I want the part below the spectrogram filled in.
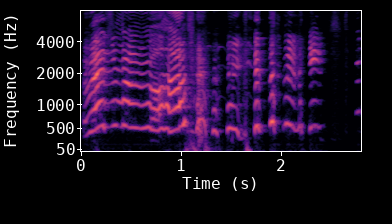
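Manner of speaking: high, loud cracking up mid-sentence; laughing. Real, not acted. Player imagines the game in HD, laughing. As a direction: squeal it through helpless laughter.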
